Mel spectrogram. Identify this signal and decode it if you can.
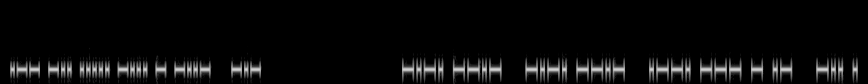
Morse code, heard as a keyed tone, about 37 wpm, 700 Hz. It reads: WD5BTX K CQ CQ POTA DE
